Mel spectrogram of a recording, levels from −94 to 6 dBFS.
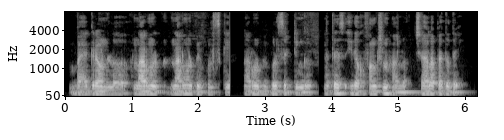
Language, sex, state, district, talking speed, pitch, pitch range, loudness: Telugu, male, Andhra Pradesh, Guntur, 115 wpm, 95 Hz, 90-105 Hz, -22 LUFS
